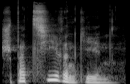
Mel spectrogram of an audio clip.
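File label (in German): "spazieren gehen", German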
